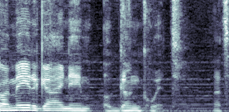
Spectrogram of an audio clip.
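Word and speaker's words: Ogunquit: of Maine so I made a guy named a gun quit that's how you pronounce that it's a town here in Maine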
